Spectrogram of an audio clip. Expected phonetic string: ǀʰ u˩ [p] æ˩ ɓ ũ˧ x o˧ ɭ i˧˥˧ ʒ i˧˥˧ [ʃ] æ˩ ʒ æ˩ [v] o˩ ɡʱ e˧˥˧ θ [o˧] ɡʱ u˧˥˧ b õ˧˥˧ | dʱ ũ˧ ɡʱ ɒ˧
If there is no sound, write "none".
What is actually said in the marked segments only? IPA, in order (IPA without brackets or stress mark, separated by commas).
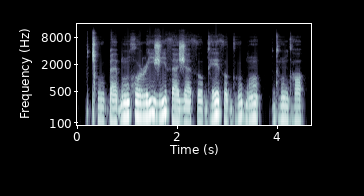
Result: ɓ, θ, θ, o˩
